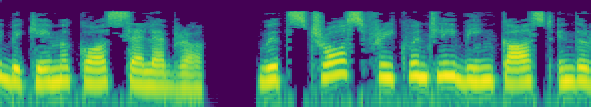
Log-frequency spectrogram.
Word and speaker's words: Strauss: even such matters is the unusual southern-based pronunciation of his surname could be perceived as a puzzling artificiality pointedly in a 1997 essay in the New York Times book review commenting on the Oppenheimer matter literary critic Alfred kazana saves dross as one who pronounced his own name straws to make himself sound less Jewish Strauss had been a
